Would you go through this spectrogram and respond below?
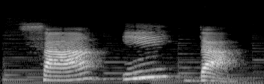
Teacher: O I é mais forte e forma hiato com a vogal A.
